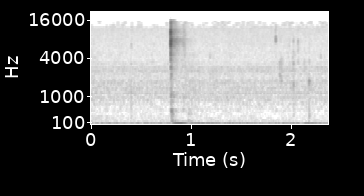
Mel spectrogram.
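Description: A single sharp click a little under a second in, the click of a computer control advancing the presentation to its next slide, over faint room hiss.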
